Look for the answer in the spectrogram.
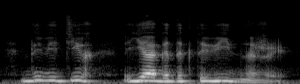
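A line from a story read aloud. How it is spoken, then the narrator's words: Convinced exclamation. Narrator (Russian): убежденно воскликнула Марья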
